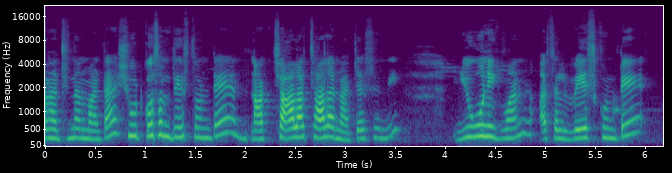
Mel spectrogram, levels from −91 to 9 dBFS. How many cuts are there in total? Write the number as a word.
zero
